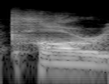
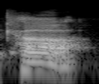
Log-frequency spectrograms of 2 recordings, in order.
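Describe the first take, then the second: First: The final R sound is clearly pronounced. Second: The final R sound is dropped. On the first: "You got to really enunciate the R" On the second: "I'd say jump in the car"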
